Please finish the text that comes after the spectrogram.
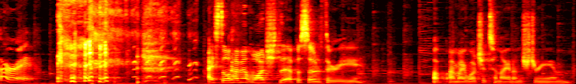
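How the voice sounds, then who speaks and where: Young woman, fellow art streamer, headset mic, slow and gravelly, easygoing chat. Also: mid-range voice, fairly even intonation, a bit bright, soft background music. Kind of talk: casual chat while drawing on a livestream. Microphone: livestream headset mic.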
